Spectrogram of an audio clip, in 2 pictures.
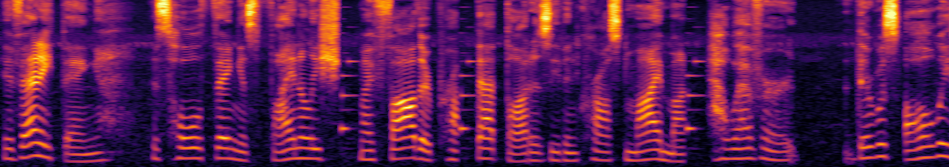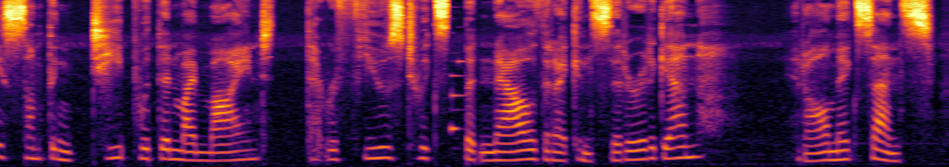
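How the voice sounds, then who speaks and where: A woman as a low-voiced, reflective young mercenary. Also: normal speed, soft background music, lightly acted. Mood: reassuring, reflective. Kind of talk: anime video game voice acting.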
